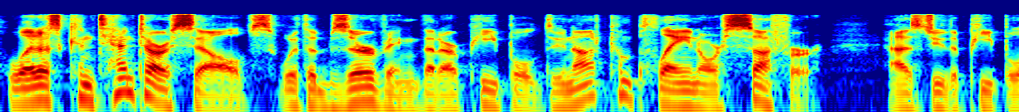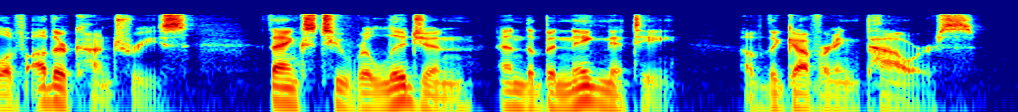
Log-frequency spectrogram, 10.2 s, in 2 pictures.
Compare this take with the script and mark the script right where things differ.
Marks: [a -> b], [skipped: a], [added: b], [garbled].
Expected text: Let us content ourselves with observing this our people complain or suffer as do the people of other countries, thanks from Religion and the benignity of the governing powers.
Let us content ourselves with observing [this -> that] our people [added: do not] complain or suffer as do the people of other countries, thanks [from -> to] Religion and the benignity of the governing powers.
